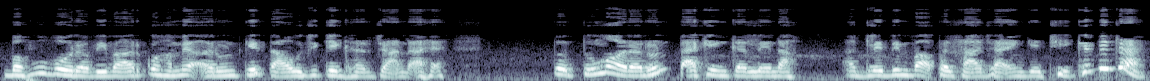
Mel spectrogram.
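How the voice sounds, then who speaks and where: A woman playing a caring, trusting older mother-in-law in a moral story, gently directing the family in a motherly manner. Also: mid-range voice, sing-song, unhurried, husky, full character voice. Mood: friendly. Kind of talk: acted Hindi moral-story dialogue.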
